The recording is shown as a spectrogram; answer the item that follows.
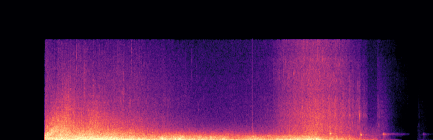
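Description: Logo sound design of rain with a deep rumble of thunder. It starts suddenly about a second in, swells brighter again around the middle, and fades out near the end.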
